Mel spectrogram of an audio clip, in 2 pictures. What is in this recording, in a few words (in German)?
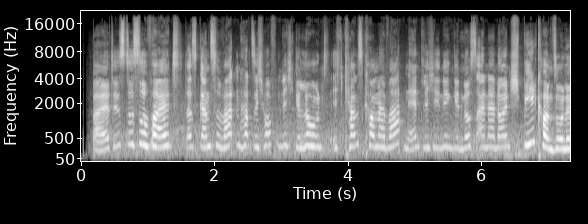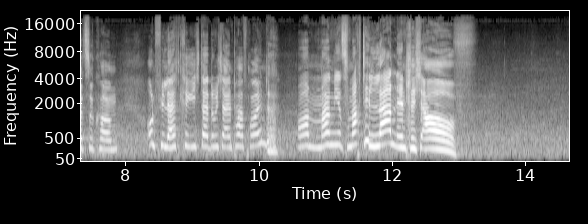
Freude Aufgeregt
